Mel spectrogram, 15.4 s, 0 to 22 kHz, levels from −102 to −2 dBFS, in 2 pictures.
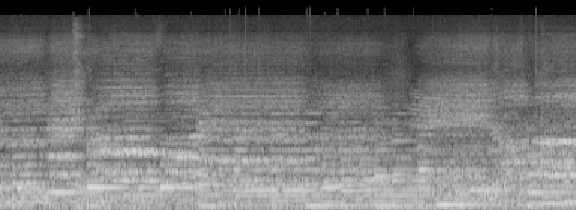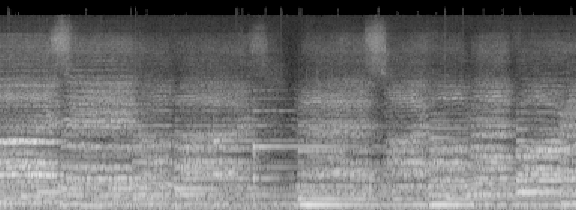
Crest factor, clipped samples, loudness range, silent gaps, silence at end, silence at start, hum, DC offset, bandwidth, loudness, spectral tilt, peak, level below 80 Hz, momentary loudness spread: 16 dB; under 0.1%; 3 LU; none; 0 s; 0 s; none; under 0.1%; 16 kHz; -22 LUFS; -6 dB/octave; -6 dBFS; -40 dBFS; 6 LU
